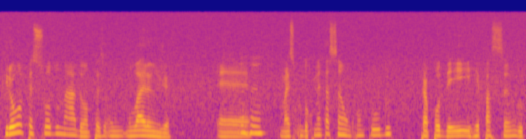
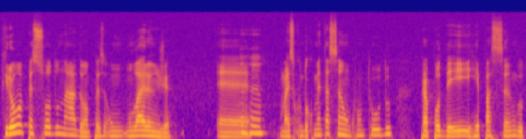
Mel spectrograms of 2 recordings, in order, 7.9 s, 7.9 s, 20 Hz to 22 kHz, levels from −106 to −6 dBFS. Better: second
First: hiss; loud; throughout; 9 dB below the speech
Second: hiss; faint; throughout; 25 dB below the speech

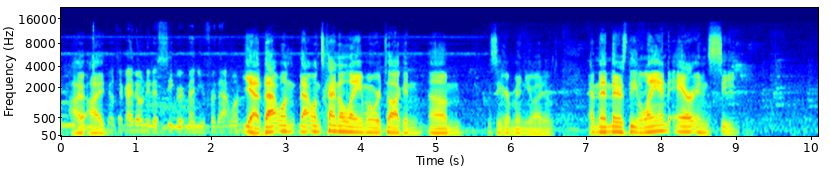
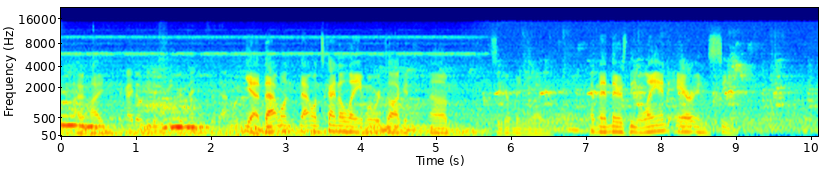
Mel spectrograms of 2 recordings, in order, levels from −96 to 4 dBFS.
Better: first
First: animal sounds; faint; throughout; 25 dB below the speech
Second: animal sounds; loud; throughout; 2 dB below the speech

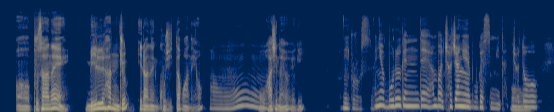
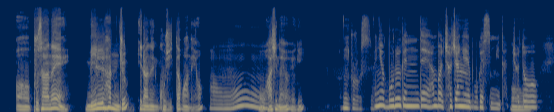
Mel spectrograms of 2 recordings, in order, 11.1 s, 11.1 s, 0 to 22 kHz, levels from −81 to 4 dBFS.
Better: first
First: none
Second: distortion; slight; 10 dB below the speech

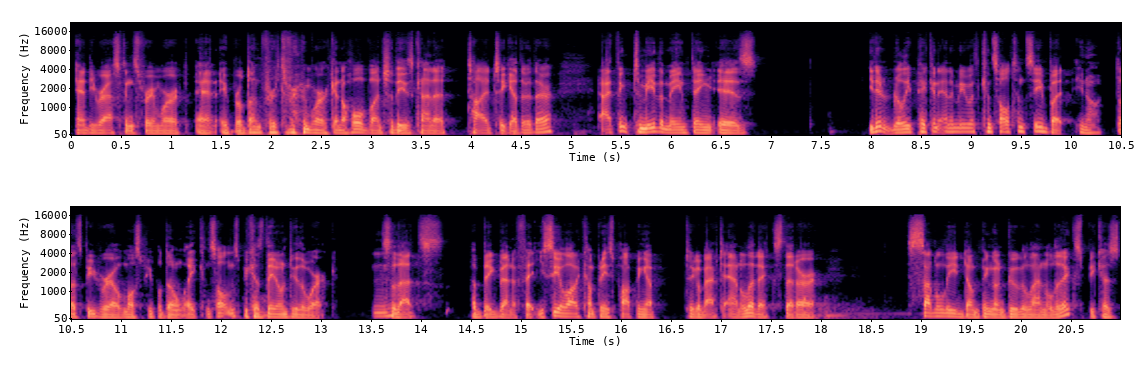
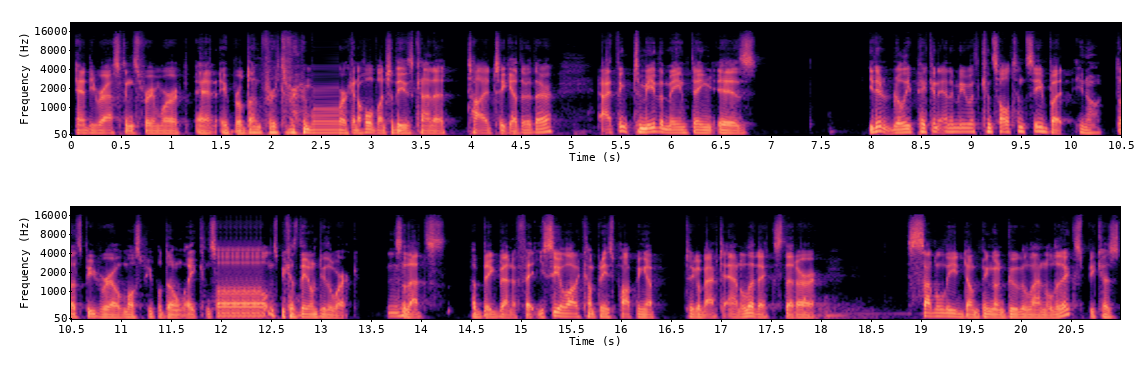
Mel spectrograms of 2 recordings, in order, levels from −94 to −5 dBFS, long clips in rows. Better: first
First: none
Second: audio freezing; at 2.5 s and at 12 s

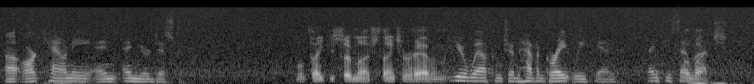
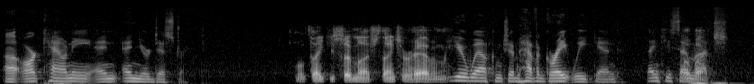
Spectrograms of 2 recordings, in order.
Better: second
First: hiss; loud; throughout; 9 dB below the speech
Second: hiss; faint; throughout; 25 dB below the speech

